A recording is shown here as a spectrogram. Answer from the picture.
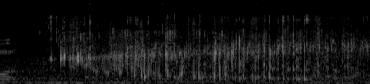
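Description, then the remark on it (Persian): Tea poured from a height to serve a guest, in a steady, splashing stream that swells after a quieter first half-second and keeps a bright, gurgling hiss for several seconds. “چای هم بدم خدمت شما. از اون بالا بریز.”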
